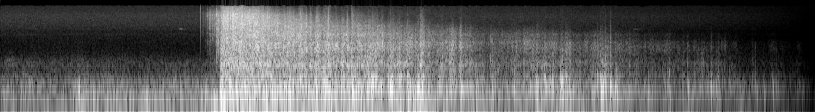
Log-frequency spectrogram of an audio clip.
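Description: A thunder-like boom sound effect: a low rumble swells, then a sudden loud crack about two seconds in rolls on and fades away over several seconds.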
